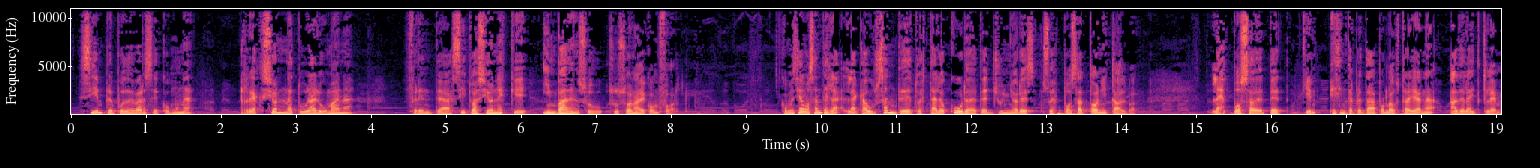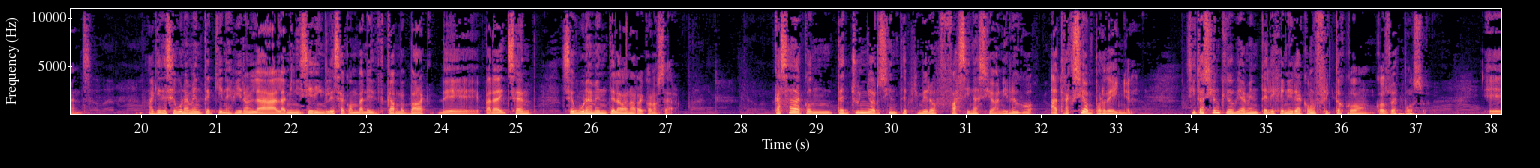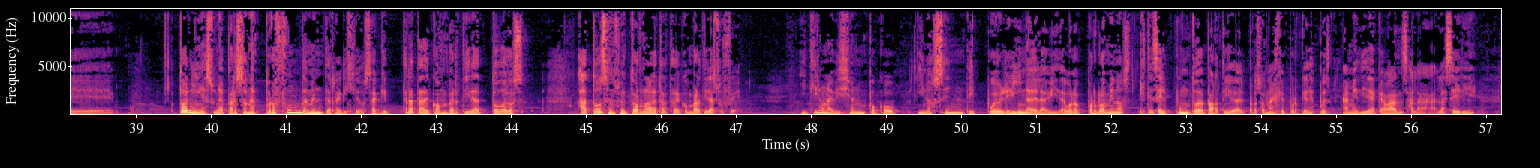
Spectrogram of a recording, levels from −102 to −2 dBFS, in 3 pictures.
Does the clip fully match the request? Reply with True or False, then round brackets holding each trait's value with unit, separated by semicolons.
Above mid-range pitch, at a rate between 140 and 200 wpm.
False (125 Hz; 155 wpm)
